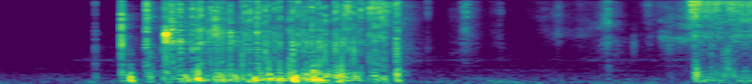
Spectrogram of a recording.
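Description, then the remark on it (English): A deck of playing cards is riffle shuffled, a rapid fluttering burst of cards interleaving, followed by a few taps and a second quick flurry as the deck is squared. “If you're a magician, you know what this is, or you like playing cards. Yeah, it's shuffling. Riffle shuffle.”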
